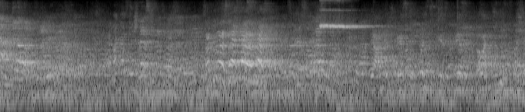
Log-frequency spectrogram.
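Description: A referee's whistle blows one short, shrill blast a little past halfway, stopping the wrestlers' ground action. Spectators' voices and shouts fill the hall throughout.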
